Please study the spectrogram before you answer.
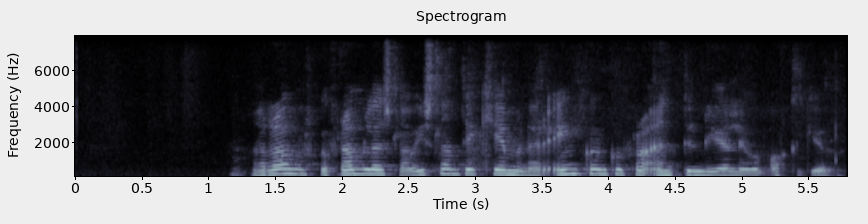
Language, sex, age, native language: Icelandic, female, 50-59, Icelandic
